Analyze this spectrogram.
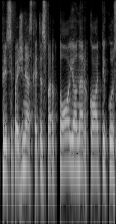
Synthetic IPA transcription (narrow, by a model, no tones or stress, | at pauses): pʲɾʲɪsʲɪpɐʒʲɪnʲeːskɐt̪jɪsʋɐɾt̪oːjoːnɐɾkoːt̪ʲɪkʊs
